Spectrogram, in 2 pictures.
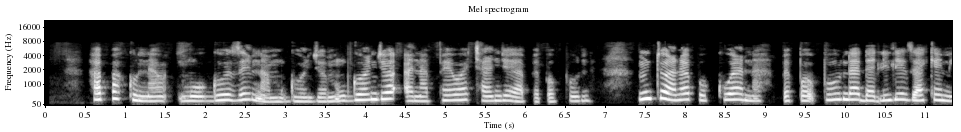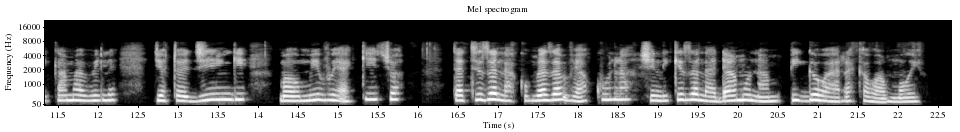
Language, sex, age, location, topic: Swahili, female, 25-35, Nakuru, health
